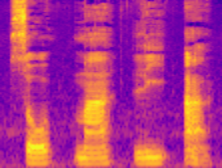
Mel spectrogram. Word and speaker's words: Somália: Isso é a Somália." Ele pronunciou a palavra do mesmo jeito que o restante dos rapazes fazia, com uma espécie de orgulho temerário, pronunciando enfaticamente todas as quatro sílabas: S, ma, li a.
